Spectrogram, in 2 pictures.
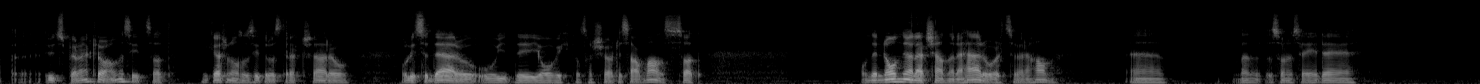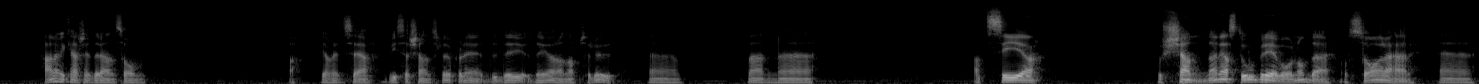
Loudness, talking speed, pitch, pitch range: -35 LUFS, 185 wpm, 85 Hz, 75-90 Hz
